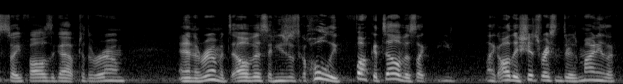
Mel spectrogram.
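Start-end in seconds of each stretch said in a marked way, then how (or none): 3.1-4.2 starstruck exclaim. Retold or imitated. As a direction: gush like a starstruck fan. Retold awe at meeting [name].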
